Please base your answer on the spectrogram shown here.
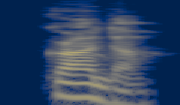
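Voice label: "grinder", Australian English; pronunciations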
